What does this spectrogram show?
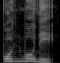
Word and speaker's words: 꽃무늬: 다음 꽃무늬, 꽃무늬 원피스를 샀어요. 여러분, 어떻게 발음하는지 알겠어요?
